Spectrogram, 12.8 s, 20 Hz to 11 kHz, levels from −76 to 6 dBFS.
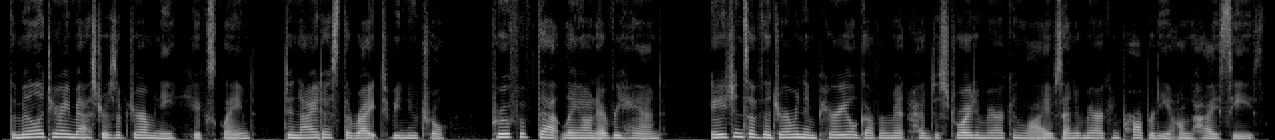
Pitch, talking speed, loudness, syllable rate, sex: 210 Hz, 180 wpm, -19 LUFS, 5.8 syllables/s, female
